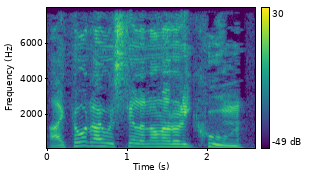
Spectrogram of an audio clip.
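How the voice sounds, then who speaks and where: A terse, stubborn old ex-detective. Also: male voice, very animated, moderate pace. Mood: weary. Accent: Welsh. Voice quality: terse, low-key, stubborn. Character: dogged retired Welsh ex-detective Morgan, older. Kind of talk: 1980s radio drama acting. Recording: radio drama with traffic noise.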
